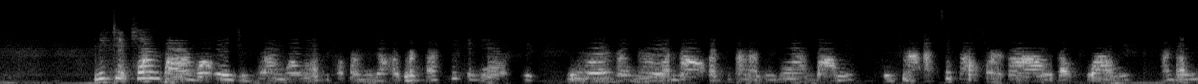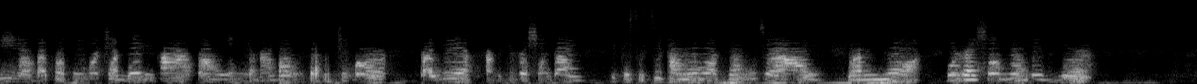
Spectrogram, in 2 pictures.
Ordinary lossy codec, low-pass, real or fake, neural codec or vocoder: MP3, 96 kbps; 14.4 kHz; fake; codec, 44.1 kHz, 0.9 kbps, DAC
